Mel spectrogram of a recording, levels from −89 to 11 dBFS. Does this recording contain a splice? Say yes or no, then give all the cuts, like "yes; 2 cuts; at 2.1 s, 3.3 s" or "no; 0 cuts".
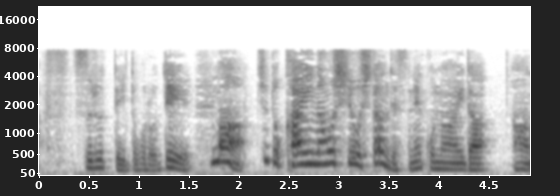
yes; 1 cut; at 1.7 s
